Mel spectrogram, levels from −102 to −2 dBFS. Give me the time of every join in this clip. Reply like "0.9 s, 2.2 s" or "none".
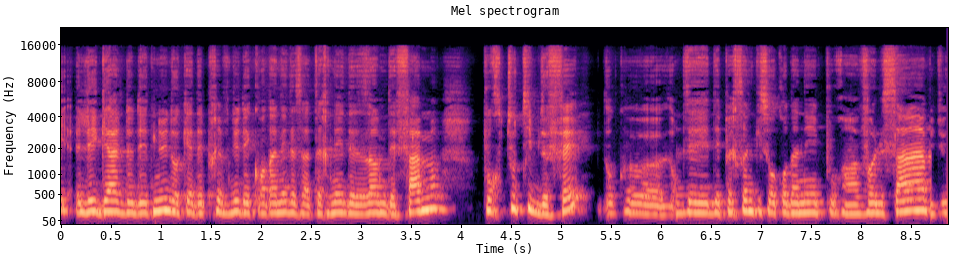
6.1 s

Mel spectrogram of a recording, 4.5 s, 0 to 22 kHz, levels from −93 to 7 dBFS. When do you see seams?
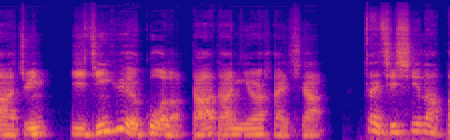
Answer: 3.4 s

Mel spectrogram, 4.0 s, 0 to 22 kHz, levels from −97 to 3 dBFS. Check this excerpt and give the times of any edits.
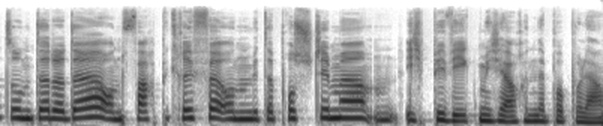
2.7 s

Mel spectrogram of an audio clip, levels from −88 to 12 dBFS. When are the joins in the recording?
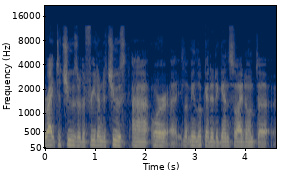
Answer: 1.7 s, 2.7 s

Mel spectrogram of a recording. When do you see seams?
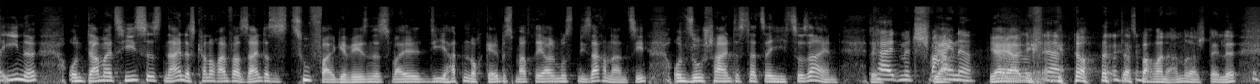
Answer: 8.7 s

